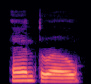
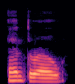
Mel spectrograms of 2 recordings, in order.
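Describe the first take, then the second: No difference in how they are said.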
